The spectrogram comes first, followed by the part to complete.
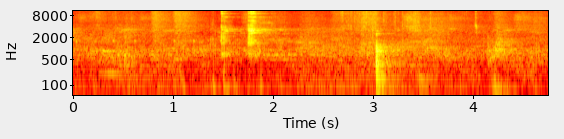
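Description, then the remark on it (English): A drinking glass of rum is picked up and set against a hard surface, giving a couple of sharp clinks and knocks over a quiet background. “Can you just grab my glass real quick?”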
